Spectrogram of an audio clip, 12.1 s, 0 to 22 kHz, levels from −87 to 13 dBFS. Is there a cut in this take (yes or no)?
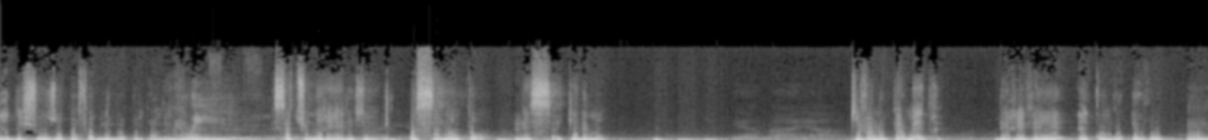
yes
